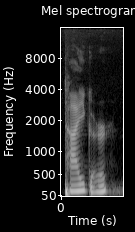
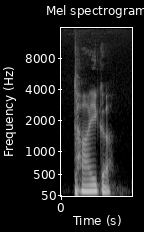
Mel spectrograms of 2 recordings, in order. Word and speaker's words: tiger: Y el británico no pronuncia esa R. Y en vez de la R, escuchamos un sonido particular del inglés que se llama schwa. Escuchamos el schwa y tenemos el siguiente sonido. Taiga. Taiga.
